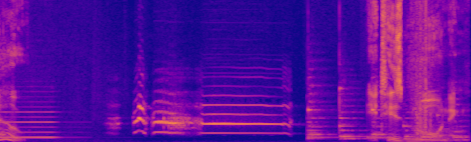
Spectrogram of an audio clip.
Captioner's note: rooster crowing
